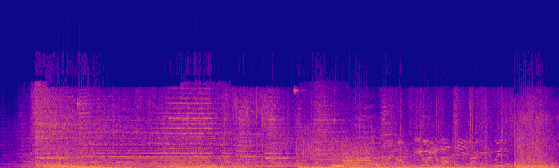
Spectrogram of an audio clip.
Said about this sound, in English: Rambo guns down guards, then blows a hole in the prison wall. He runs out through the hole with Hamid over his shoulder.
